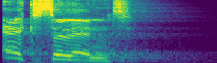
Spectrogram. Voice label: "Excellent" (Echo); DDR Extreme SFX; evaluation a; Dance Guru's DDR Archive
